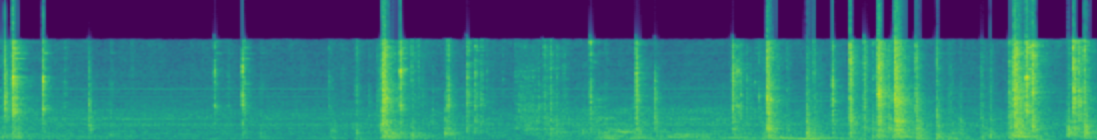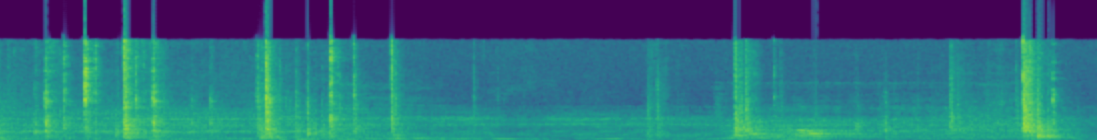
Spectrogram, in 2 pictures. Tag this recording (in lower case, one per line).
inside a large room or hall
music
speech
